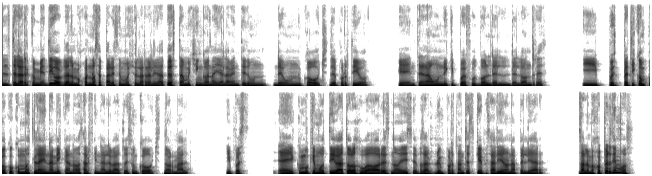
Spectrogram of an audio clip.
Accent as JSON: {"language": "Spanish", "town": "Ciudad Juárez", "region": "Chihuahua", "country": "Mexico", "said": "somos de Juárez"}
